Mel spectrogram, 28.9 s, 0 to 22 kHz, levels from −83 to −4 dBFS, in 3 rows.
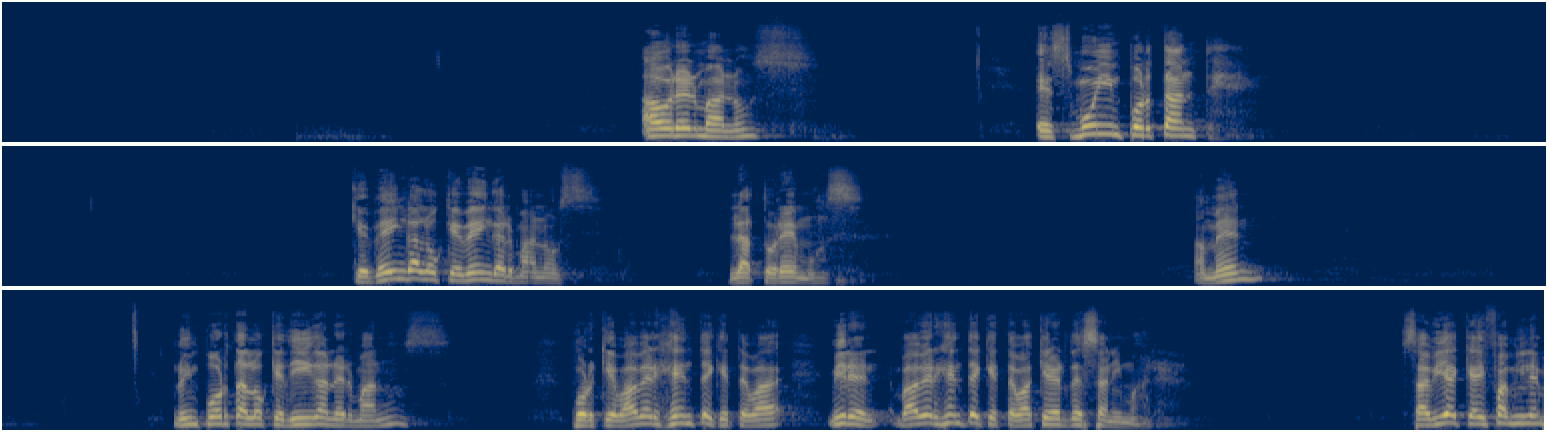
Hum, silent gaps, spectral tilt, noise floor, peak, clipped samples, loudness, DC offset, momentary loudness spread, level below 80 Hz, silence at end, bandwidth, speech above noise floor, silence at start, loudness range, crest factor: none; none; -4.5 dB/octave; -87 dBFS; -10 dBFS; under 0.1%; -29 LUFS; under 0.1%; 18 LU; -80 dBFS; 0 s; 13 kHz; 58 dB; 4 s; 10 LU; 24 dB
